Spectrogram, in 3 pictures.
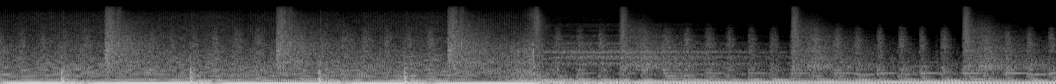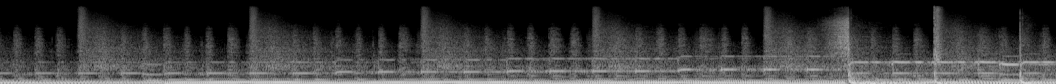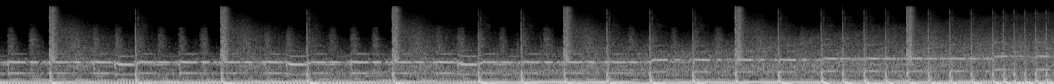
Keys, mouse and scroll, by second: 0.6 alt+b, 0.8 alt+click, 2.3 z, 3.4 x, 4.4-5.9 drag, 6.7 click, 8.5 ], 8.6 ], 8.7 ], 12.0 space, 12.1 click, 12.3 space, 13.4-14.9 typing, 14.4 click, 16.2-21.0 typing, 16.6 click, 16.9 click, 17.3 click, 17.5 click, 20.2 click, 20.7 click, 23.9-25.6 typing, 24.0 click, 24.2 click, 25.0 click, 25.7 click, 26.4 click, 27.5-28.5 typing, 27.6 click, 27.9 click, 28.3 click, 28.9 click.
